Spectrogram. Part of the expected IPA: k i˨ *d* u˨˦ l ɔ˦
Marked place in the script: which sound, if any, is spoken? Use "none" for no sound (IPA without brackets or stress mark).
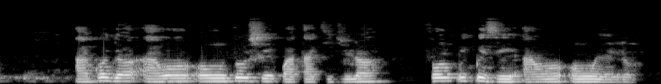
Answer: d͡ʒ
